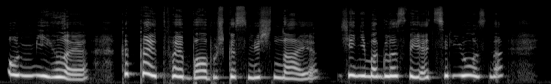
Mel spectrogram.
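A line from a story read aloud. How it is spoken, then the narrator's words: Amused laughter. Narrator (Russian): И Ада рассмеялась, считая все это очень смешным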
